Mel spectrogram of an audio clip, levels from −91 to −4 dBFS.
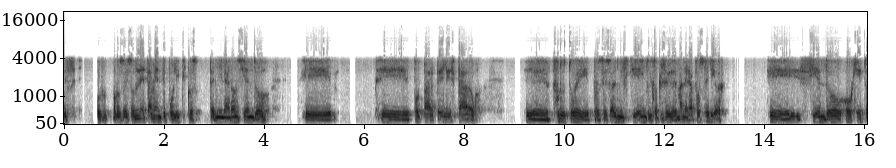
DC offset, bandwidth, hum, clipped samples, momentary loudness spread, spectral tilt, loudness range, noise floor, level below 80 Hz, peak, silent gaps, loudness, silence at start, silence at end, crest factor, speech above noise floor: under 0.1%; 11.5 kHz; none; under 0.1%; 6 LU; -6.5 dB/octave; 3 LU; -55 dBFS; -54 dBFS; -2 dBFS; none; -17 LUFS; 0 s; 0 s; 14 dB; 39 dB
